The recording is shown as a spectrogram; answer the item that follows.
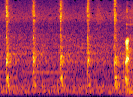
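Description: Faint, regular ticking, about two ticks a second, over a low steady background; a voice starts just at the end.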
